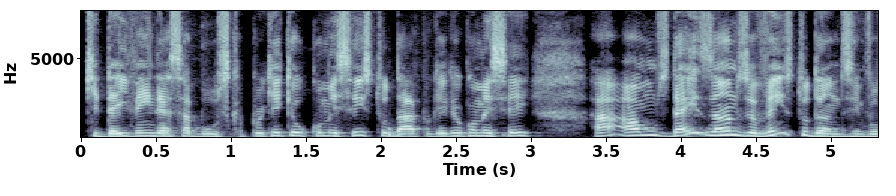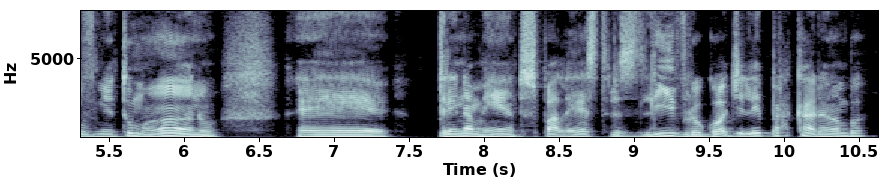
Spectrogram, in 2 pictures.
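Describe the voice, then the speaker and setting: A man's voice: on the high side, a little fast, fairly bright tone, no echo, clean studio sound. A man in his thirties from Brazil, a guest in a casual interview, talking in a reflective, faith-driven way with frequent restarts. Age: 30s. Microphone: studio microphone.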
